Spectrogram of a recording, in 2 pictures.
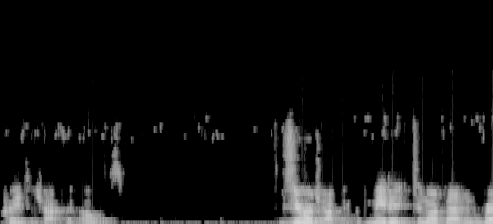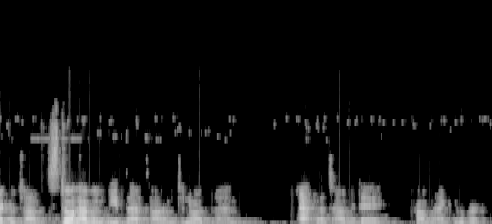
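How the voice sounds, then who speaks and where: A man's voice: low voice, fairly even intonation, moderate pace, bright, forceful tone, slight background noise, poor audio. A young man giving a personal testimony in church, telling his story with energy and acting out his own quoted lines. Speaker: baptism candidate giving testimony.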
